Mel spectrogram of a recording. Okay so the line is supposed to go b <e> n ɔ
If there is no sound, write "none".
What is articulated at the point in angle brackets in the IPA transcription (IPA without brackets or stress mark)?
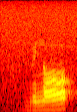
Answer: ø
